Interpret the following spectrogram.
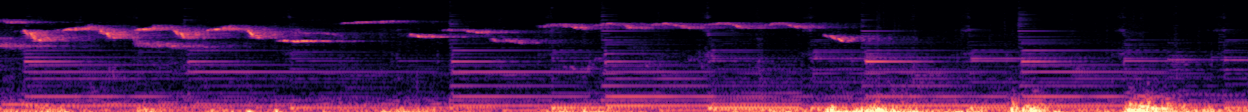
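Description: Background music with steady held notes, over which a bird sings a run of quick, repeated descending chirps through the first few seconds. Two short low rumbles come near the end.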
